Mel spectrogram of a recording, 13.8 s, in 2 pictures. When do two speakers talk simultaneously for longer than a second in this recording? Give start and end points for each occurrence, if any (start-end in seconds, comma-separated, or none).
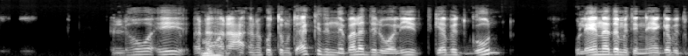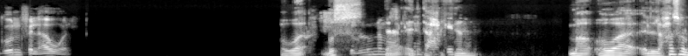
9.8-11.6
